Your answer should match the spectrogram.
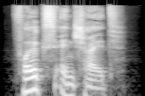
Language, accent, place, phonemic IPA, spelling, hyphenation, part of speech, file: German, Germany, Berlin, /ˈfɔlksʔɛntˌʃaɪ̯t/, Volksentscheid, Volks‧ent‧scheid, noun, De-Volksentscheid.ogg
- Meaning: referendum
